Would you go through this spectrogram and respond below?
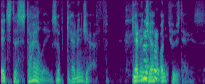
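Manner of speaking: sultry, low, smooth late-night radio DJ voice. Host introducing the Tuesday show to the chat, in a sexy podcast voice. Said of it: "put my sexy podcast voice in".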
